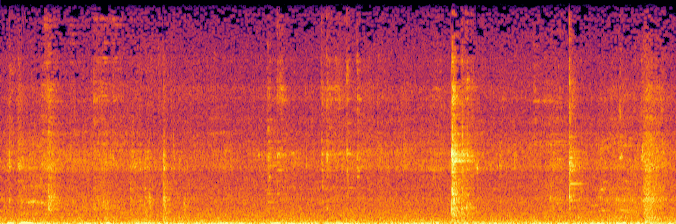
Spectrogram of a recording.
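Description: Kitchen work noise: scattered short clinks and knocks of cookware and utensils being handled, the loudest about four and a half seconds in, over a low steady rumble.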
